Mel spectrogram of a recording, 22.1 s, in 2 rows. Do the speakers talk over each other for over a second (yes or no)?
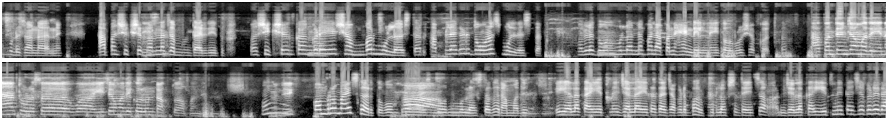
yes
